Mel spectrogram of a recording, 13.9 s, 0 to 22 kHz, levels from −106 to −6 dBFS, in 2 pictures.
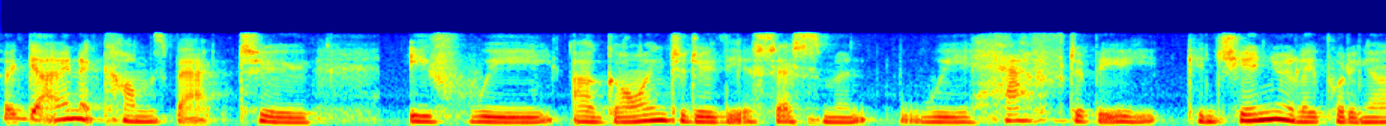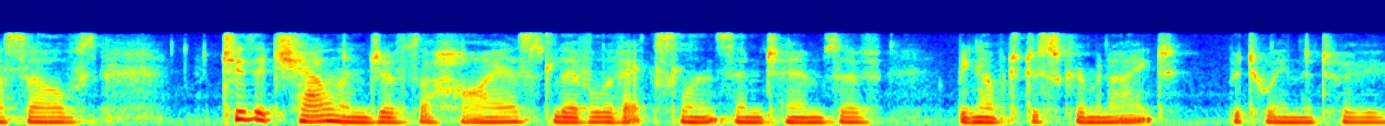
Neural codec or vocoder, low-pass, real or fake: none; 7.2 kHz; real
